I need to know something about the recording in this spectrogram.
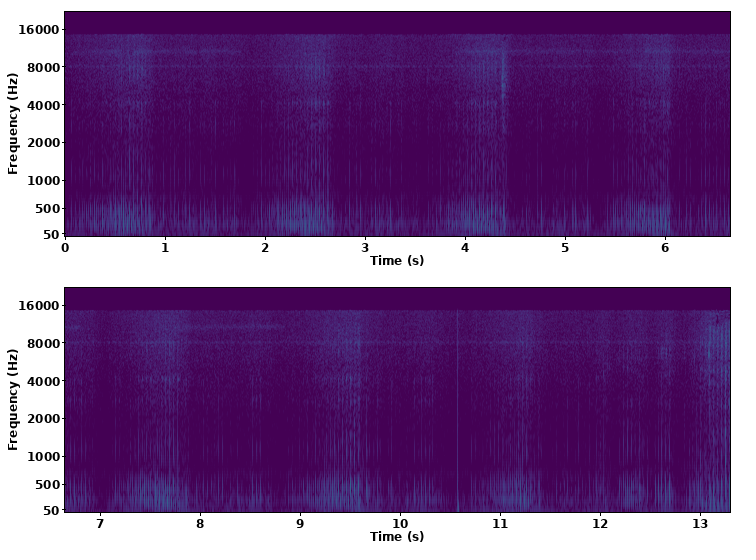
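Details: Close-range purr of a domestic cat, deep buzzing rumbles rising and falling in regular waves roughly every one and a half to two seconds, quieter throb between the louder phases.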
